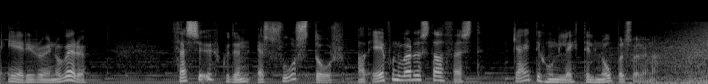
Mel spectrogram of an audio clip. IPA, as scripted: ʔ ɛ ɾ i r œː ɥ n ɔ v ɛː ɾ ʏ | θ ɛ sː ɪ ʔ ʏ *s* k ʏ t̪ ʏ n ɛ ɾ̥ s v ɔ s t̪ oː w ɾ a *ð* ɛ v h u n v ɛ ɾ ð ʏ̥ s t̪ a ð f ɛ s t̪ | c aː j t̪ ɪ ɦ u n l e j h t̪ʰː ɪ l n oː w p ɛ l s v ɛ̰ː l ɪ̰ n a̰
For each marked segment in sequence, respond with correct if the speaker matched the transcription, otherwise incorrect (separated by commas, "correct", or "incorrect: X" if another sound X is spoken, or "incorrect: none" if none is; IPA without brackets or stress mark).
incorrect: h, correct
